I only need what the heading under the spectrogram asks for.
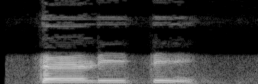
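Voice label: "teliti", Indonesian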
